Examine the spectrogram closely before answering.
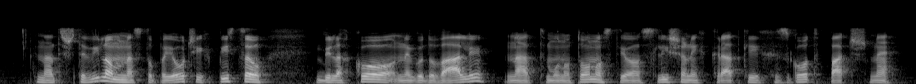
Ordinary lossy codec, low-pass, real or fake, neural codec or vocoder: none; 5.4 kHz; real; none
